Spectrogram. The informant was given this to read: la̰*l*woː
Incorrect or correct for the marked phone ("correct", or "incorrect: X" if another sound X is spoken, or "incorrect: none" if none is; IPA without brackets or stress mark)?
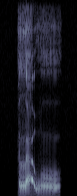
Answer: incorrect: none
